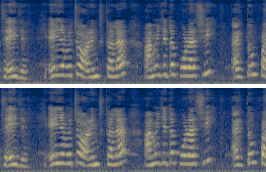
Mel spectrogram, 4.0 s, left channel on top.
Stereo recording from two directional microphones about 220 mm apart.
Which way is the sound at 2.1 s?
10° left (ahead or behind).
